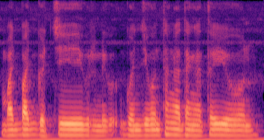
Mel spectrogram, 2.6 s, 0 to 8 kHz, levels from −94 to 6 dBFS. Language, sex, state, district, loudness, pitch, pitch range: Chakma, male, Tripura, Unakoti, -17 LUFS, 115 Hz, 110-120 Hz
